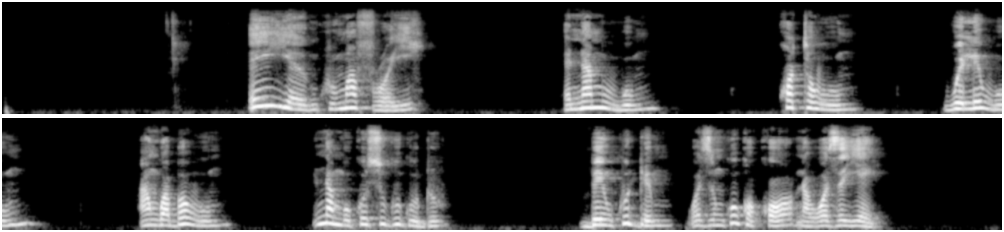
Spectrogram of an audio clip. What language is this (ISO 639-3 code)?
aka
